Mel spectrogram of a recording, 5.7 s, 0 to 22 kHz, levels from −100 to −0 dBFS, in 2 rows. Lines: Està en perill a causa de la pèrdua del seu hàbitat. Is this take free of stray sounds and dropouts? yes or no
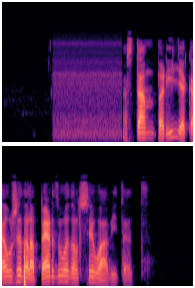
yes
